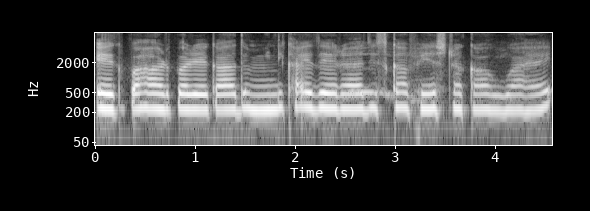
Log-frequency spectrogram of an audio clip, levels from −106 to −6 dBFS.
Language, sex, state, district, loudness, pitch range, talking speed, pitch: Hindi, female, Jharkhand, Deoghar, -16 LUFS, 230-245 Hz, 185 wpm, 235 Hz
